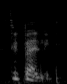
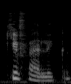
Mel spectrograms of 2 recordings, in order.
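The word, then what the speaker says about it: cephalic: और उसके बाद है सिफेलिक या केफेलिक, आप इसको जिस मर्जी तरीके से प्रोनाउंस कर सकते हैं, स्फेलिक और केफेलिक।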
